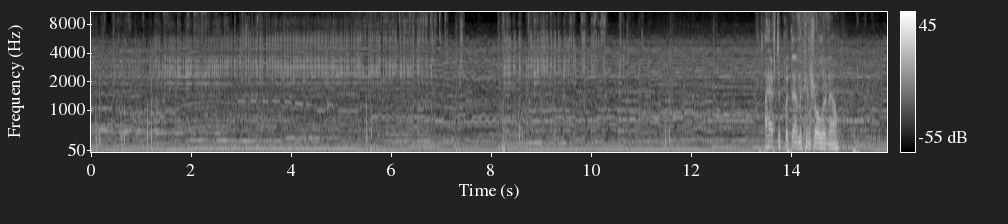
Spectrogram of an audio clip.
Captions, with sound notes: [violent shitting noises] I have to put down the controller now.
